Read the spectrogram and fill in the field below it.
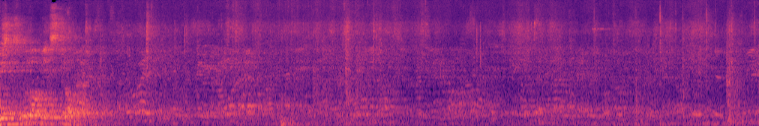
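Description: Several young men talk and call out in a large echoing hall.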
